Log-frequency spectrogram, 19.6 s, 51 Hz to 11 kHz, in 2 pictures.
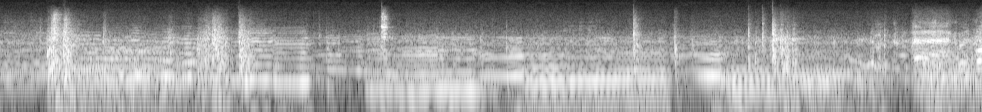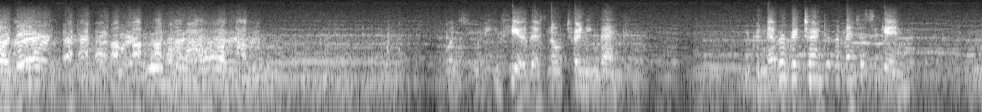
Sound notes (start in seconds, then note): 8.5 men chatter; 11.3 men laugh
